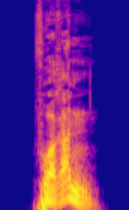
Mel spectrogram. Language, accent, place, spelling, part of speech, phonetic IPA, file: German, Germany, Berlin, voran-, prefix, [foˈʁan], De-voran-.ogg
- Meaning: A prefix meaning "ahead"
